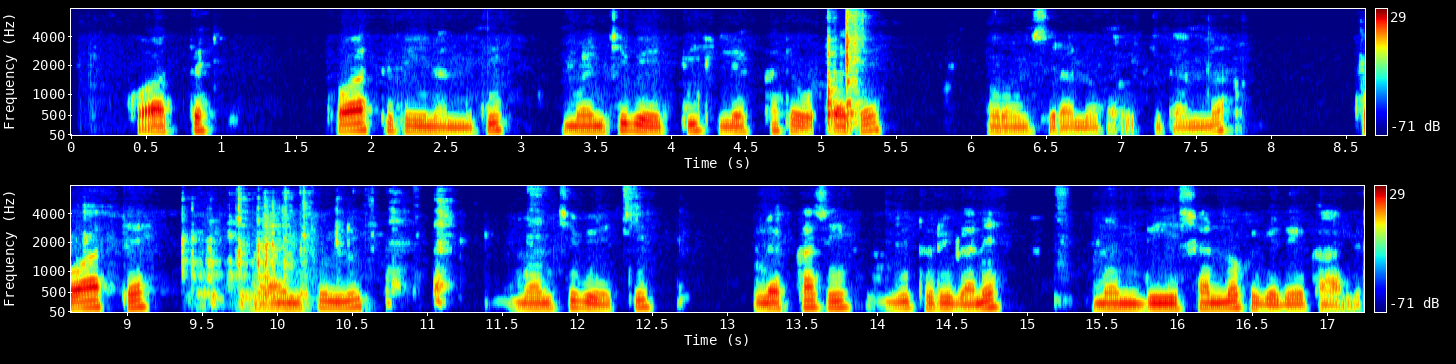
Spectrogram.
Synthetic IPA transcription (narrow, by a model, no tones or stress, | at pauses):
kʰɔ̰ʔɐt̪ːɛ | kʰɔʔɐt̪ːɛt̪ɛjɪnɐnːɪt̪ɪ | mɐnt͡ʃːɪbe̞ːt̪ːɪlɛkːɐt̪ɛwɔɗɐt̪ɛ | hɔɾɔnsɪɾɐnːɔt̪ɐ̰ʔɪ̰kːɪt̪ɐnːɐ | kɔʔɐt̪ːɛ | mɐnt͡ʃːʊnːɪ | mɐnt͡ʃːɪbe̞ːt̪ːɪ | lɛkːɐsɪ | nɪt̪ʊɾɪɡɐnɛ | mɐnd̪iːʃɐnːɔkɪɡɛd̪ekaːlːɪ̥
